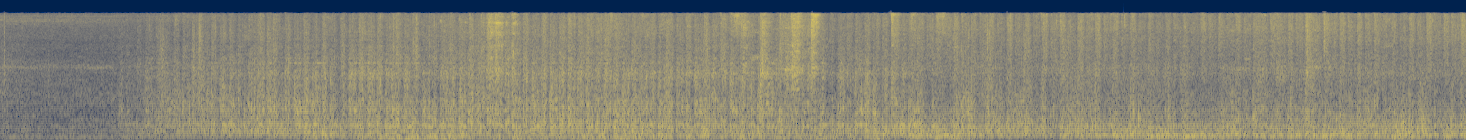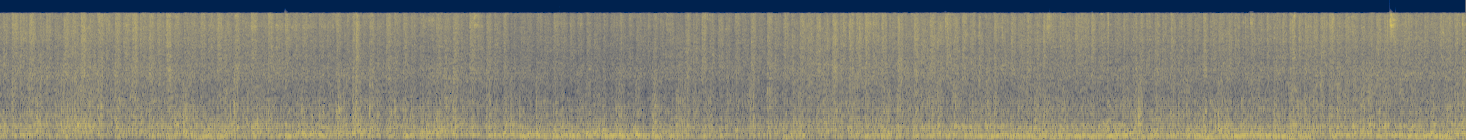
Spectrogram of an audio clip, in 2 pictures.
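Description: Passenger train running at speed, heard from an open door: a steady, heavy rumble of wheels on rails that grows much louder about a second and a half in and stays loud as the train crosses a river bridge.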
